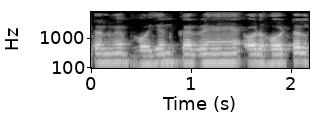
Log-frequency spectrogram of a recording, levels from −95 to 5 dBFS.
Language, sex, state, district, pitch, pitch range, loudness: Hindi, male, Bihar, Jamui, 150 Hz, 145-155 Hz, -19 LUFS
